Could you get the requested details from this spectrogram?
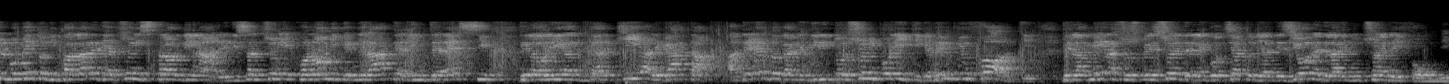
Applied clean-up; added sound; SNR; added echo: none; Applause; 14 dB; reverberation time 0.5 s.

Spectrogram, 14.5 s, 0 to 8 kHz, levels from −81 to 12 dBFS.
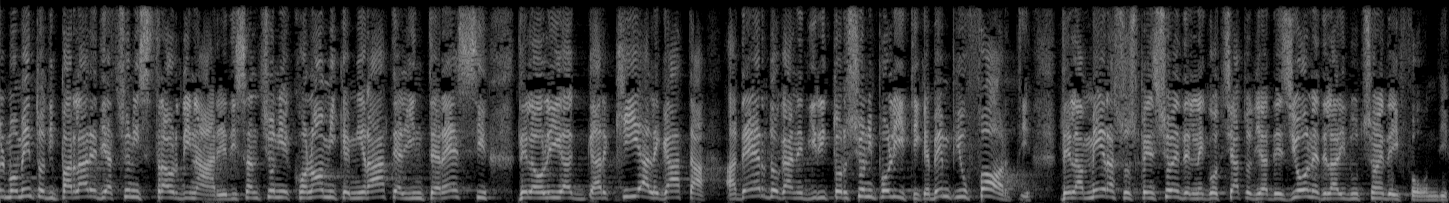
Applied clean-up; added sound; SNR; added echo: none; none; none; none.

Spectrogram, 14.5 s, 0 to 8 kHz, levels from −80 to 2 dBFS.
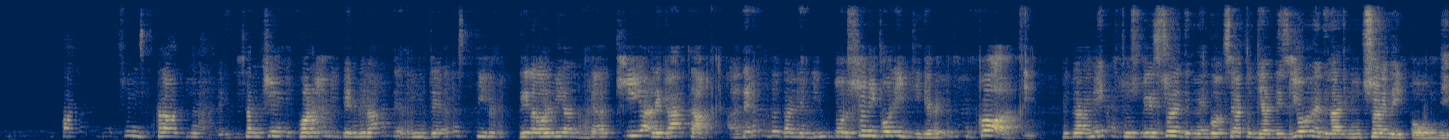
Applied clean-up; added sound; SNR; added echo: neural mask model DeepFilterNet 3.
